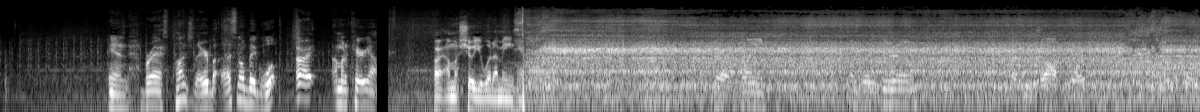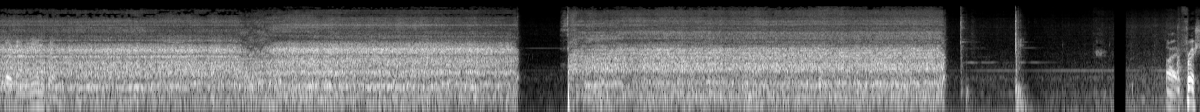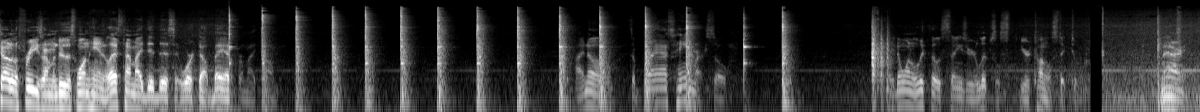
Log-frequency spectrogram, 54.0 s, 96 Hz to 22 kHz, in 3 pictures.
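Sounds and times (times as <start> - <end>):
propane torch hissing: 6.8 - 25.8, 26.4 - 32.3.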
